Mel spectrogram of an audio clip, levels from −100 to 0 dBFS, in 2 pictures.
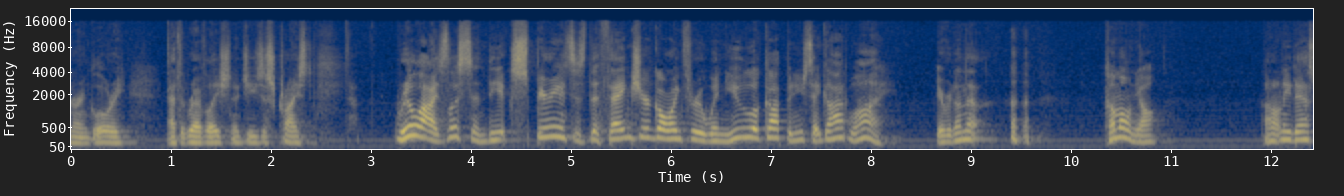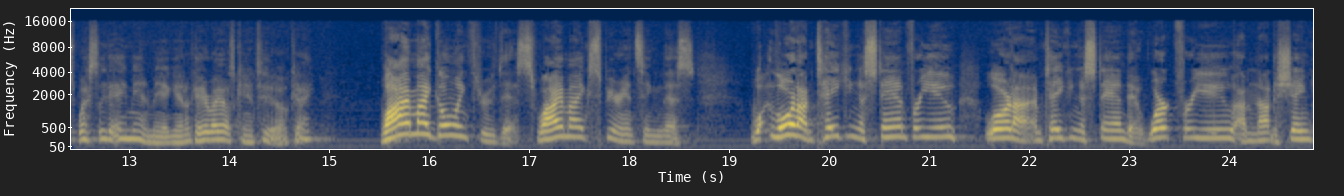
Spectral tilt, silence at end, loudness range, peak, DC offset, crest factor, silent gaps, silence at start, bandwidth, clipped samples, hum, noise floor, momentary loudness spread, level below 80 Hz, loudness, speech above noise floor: -4 dB/octave; 0 s; 12 LU; -2 dBFS; under 0.1%; 26 dB; none; 0 s; 16 kHz; under 0.1%; none; -65 dBFS; 16 LU; -70 dBFS; -26 LUFS; 39 dB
